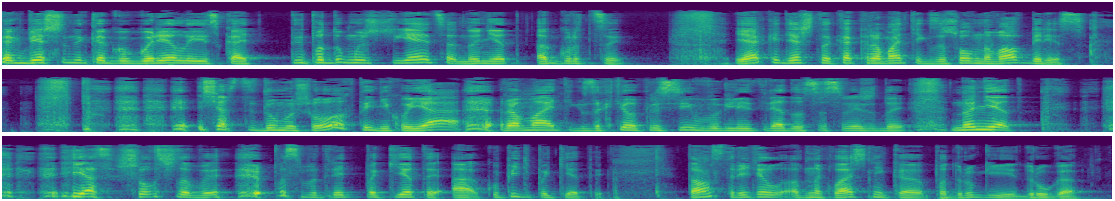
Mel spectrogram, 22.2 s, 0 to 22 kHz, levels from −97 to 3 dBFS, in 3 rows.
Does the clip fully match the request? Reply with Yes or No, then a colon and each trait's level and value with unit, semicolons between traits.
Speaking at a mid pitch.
Yes: medium, 145 Hz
